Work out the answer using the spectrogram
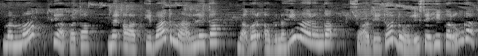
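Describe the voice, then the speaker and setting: Cartoon young male crow, earnest, lowered voice, played by a woman. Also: sing-song, measured pace, hardly any pauses, mellow, full character voice. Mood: defiant.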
